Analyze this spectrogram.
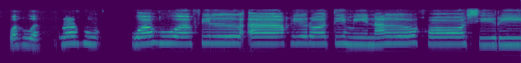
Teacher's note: Di minal lam sukunnya jangan ee jangan lepas duluan ada sedikit ada sedikit el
